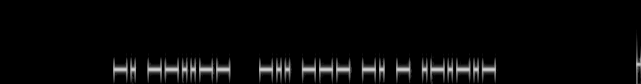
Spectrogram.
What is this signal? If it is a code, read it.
Morse code, heard as a keyed tone, about 28 wpm, 700 Hz. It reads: N, DONT.
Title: Sentences from Top 300 Words and Abbreviations 28wpm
